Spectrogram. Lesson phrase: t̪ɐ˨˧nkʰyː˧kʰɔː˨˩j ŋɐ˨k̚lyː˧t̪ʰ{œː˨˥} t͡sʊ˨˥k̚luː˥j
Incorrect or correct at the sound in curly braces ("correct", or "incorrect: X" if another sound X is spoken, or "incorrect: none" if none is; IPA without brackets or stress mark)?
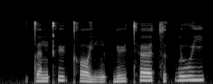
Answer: incorrect: œː˥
